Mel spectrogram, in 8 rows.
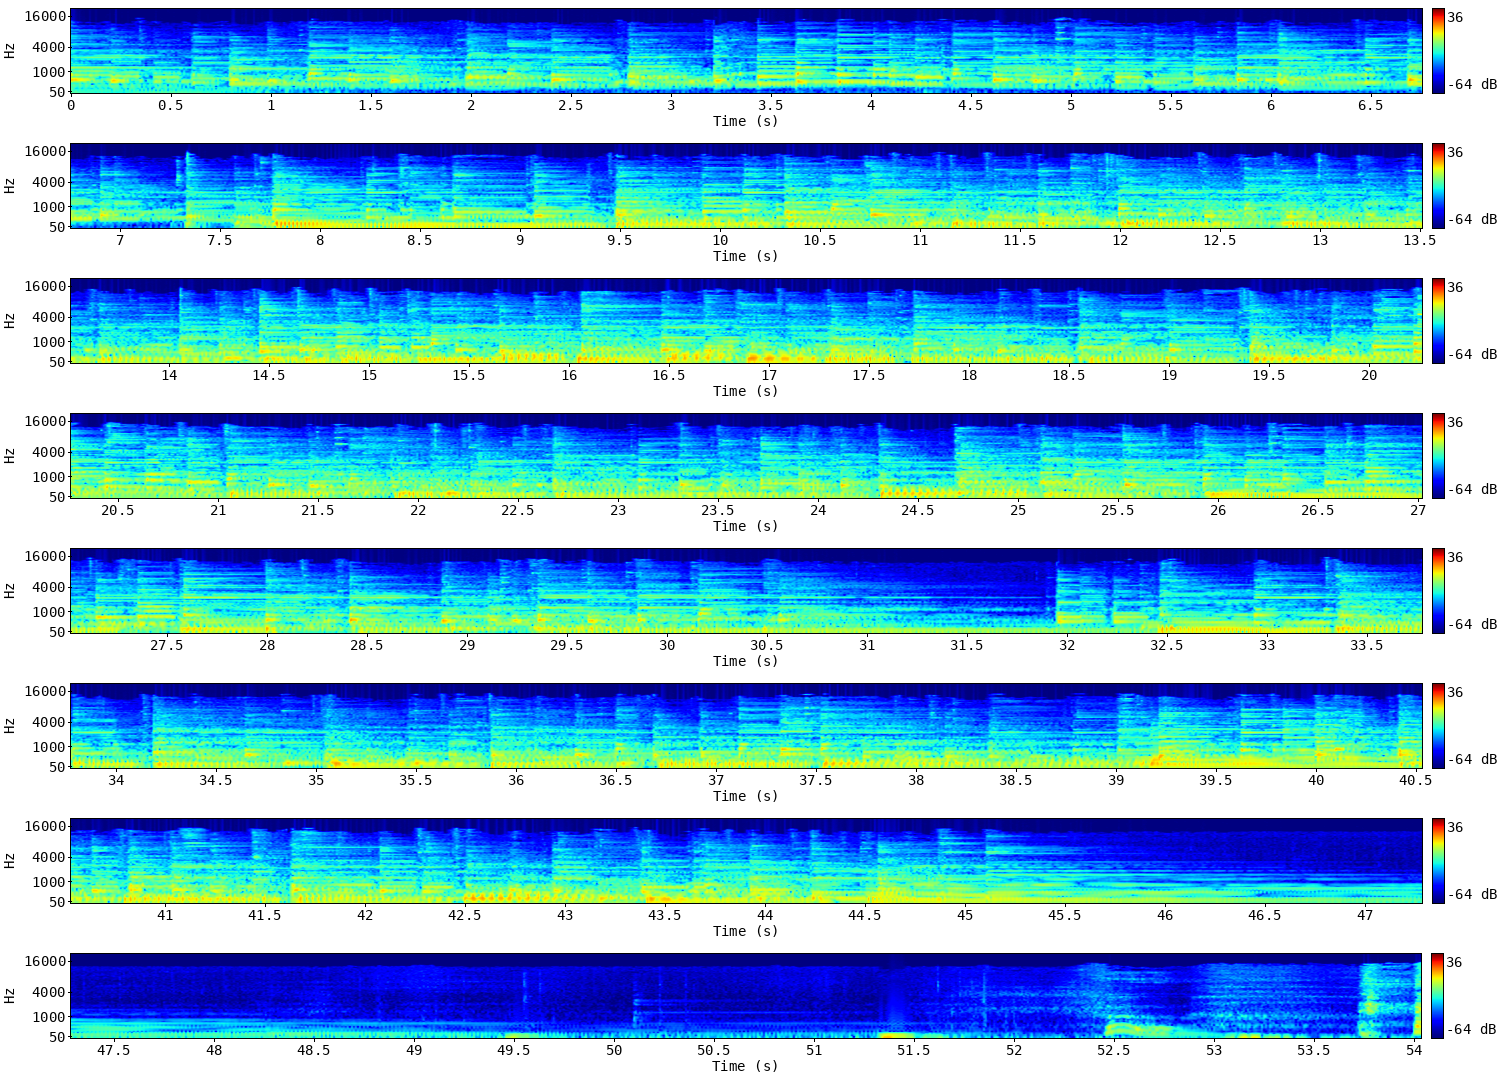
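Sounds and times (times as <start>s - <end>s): banjo picking rapid runs: 0.0s - 50.2s
strummed acoustic guitar: 0.0s - 52.1s
bass guitar low line: 0.0s - 52.8s.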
